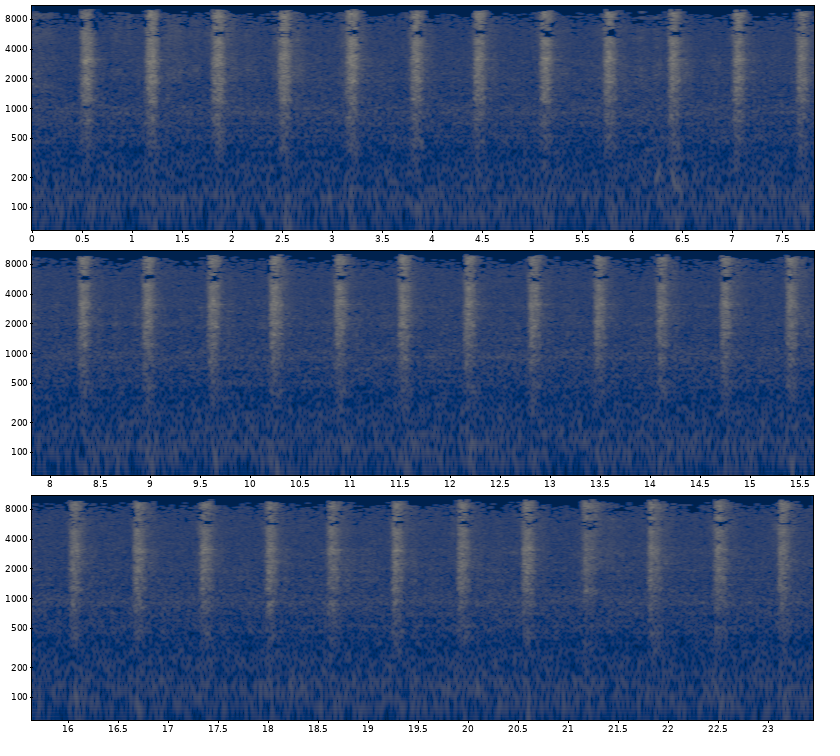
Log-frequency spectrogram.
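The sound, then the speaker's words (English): Sharp, rapid exhales from a breathing exercise repeat in a steady, even rhythm: many quick, breathy puffs, each short and forceful, with no talking between them. “You're going to be doing sharp exhales.”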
